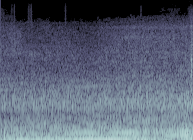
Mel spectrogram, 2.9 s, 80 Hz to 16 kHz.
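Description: Steady engine rumble from inside a car with a TSP Stage 1+ tune, cruising on a test drive, a continuous low droning hum at an even, fairly loud level with no talking.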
